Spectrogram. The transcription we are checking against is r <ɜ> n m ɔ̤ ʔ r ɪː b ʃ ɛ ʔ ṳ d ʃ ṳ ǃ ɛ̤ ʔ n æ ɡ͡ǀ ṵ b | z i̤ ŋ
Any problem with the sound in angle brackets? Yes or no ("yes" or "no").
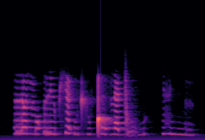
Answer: no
